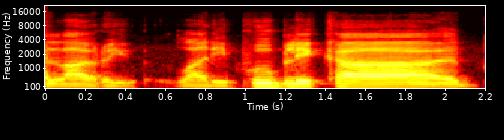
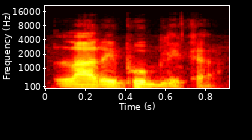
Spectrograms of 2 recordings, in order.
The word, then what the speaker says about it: La Repubblica: And since then, all of this stuff after these press conferences, these are reported by La Repubblica, you know, a lot of sources.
